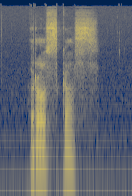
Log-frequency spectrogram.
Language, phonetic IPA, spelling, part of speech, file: Polish, [ˈrɔskas], rozkaz, noun, Pl-rozkaz.ogg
